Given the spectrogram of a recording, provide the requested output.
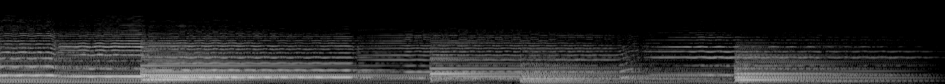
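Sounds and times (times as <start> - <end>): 
cello: 0.0 - 9.4
piano: 0.0 - 9.4.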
